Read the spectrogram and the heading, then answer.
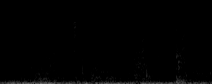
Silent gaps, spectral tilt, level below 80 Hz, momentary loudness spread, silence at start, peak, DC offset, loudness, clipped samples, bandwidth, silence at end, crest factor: none; -3.5 dB/octave; -56 dBFS; 3 LU; 0 s; -38 dBFS; under 0.1%; -60 LUFS; under 0.1%; 11.5 kHz; 0 s; 12 dB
